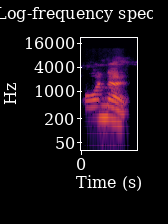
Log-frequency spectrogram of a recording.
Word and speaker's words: honor: The first letter of the word honor, for example, is a consonant, but it's unpronounced. In spite of its spelling, the word honor begins with a vowel sound.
